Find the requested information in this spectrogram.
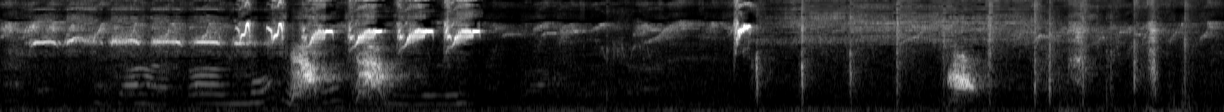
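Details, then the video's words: A red-eyed cremino Crimson sunbird gives a burst of high, rapid ngobra twittering mixed with lower chattering notes, then falls mostly quiet, with only a few scattered sharp chips. "Sogon Gacor Ngobra Full Tembakan"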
